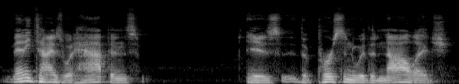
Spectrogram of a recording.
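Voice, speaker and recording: A middle-aged man with a very low voice, co-hosting a casual tennis podcast. He rambles and rattles off ideas in quick lists. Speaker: tennis coach, podcast co-host.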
